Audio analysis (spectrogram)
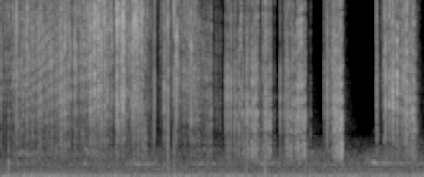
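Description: Long acrylic nails scratch and rub across a flat, grey, pitted porous concrete paving stone lying solid on the ground. The sound is a bright, hissy, gritty scraping in repeated strokes and bursts, with almost no low end.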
